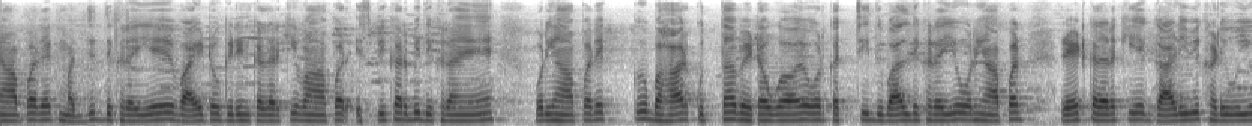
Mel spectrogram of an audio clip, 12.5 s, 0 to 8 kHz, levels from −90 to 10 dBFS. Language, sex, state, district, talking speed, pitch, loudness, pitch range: Hindi, male, Bihar, Lakhisarai, 215 wpm, 155 Hz, -15 LUFS, 150-160 Hz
